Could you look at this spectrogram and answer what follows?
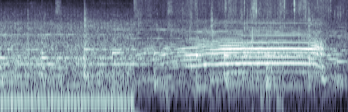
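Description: A cow gives a single loud, drawn-out moo close by, rising and wavering before fading, with a low hum underneath at the start and no talk.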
